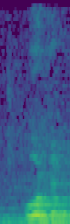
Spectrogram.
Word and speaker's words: would: इसका ट्रांसलेशन होगा ही वुड, WOULD, यहाँ L साइलेंट रहता है, वुड पढ़ते हैं, ही वुड बी a farmer, he would be a farmer।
